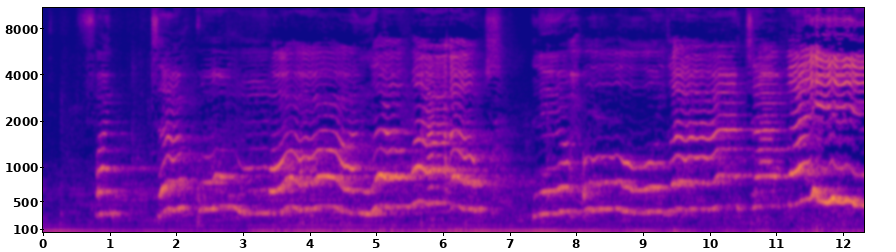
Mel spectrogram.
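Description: A boy reciting the Qur'an in melodic tilawah style through a microphone: long, held phrases with wavering, ornamented pitch, with a pause for breath about seven seconds in.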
